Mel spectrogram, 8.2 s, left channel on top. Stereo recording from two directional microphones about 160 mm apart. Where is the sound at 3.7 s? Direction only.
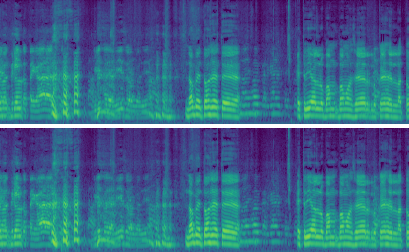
5° right (ahead or behind).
